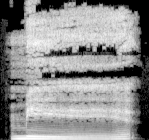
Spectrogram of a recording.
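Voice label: "mie", third tone, pinyin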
